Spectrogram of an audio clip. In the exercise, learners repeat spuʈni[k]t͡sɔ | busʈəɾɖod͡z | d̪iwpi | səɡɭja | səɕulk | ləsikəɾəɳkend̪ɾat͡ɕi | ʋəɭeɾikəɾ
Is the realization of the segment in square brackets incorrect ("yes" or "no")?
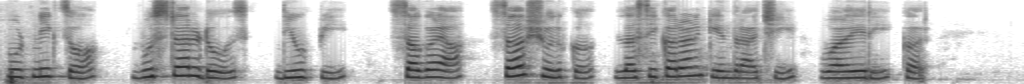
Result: no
